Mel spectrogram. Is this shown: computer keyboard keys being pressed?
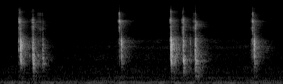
yes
